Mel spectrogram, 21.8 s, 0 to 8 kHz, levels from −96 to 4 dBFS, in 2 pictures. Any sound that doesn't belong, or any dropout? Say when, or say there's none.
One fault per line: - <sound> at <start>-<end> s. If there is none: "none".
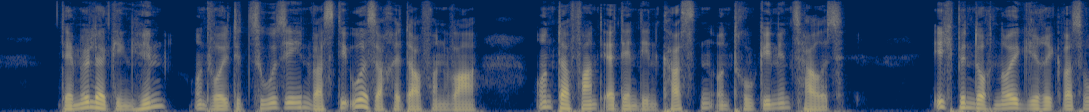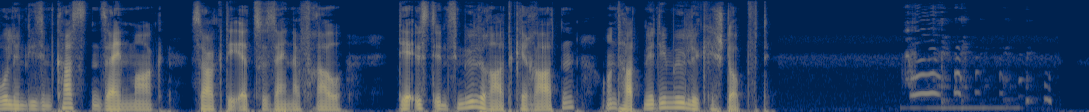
- laugh at 19.9-21.4 s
